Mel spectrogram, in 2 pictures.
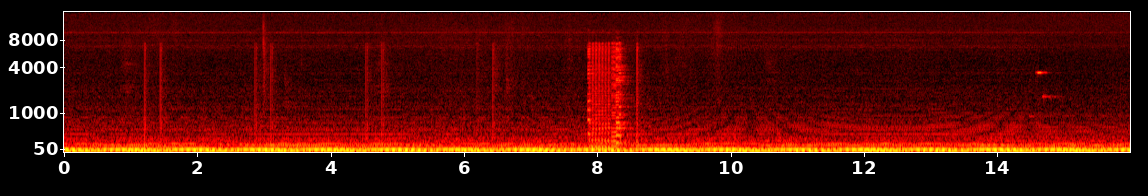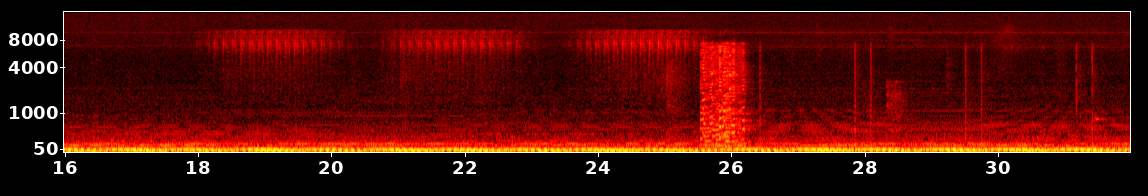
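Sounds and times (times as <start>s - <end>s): short rasping noise: 25.6s - 26.4s.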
